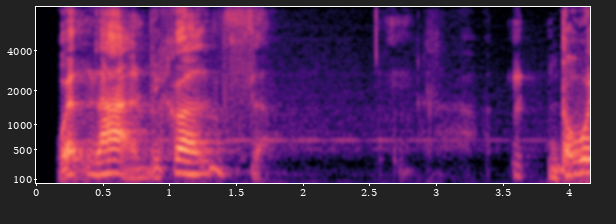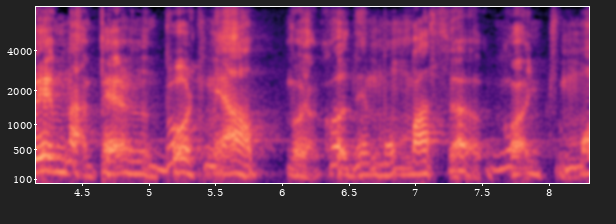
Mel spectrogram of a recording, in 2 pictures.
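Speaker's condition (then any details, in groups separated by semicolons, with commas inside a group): Paraplegia with essential tremor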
